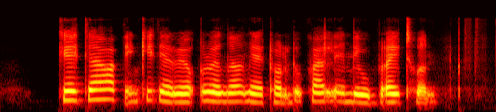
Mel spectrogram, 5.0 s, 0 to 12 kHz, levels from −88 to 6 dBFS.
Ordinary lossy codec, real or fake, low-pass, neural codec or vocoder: none; fake; 7.2 kHz; codec, 16 kHz, 1 kbps, FunCodec, trained on LibriTTS, 50 frames a second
